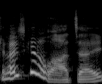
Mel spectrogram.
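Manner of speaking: bland, plain ordinary voice. Mocking a customer ordering in a Melbourne coffee shop: imitating a basic customer. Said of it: "being a basic bitch and be like".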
